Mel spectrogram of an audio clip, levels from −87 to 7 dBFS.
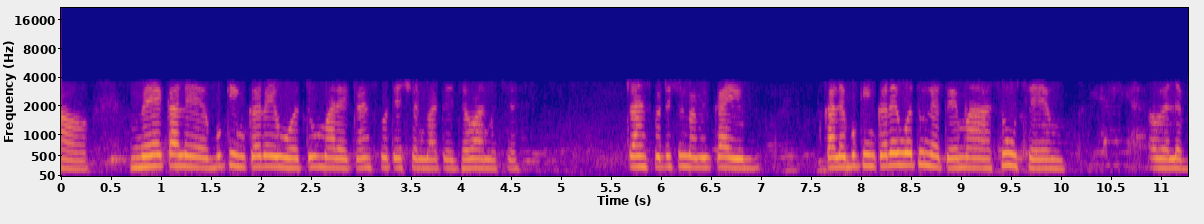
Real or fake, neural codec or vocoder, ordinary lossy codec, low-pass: real; none; none; 3.6 kHz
